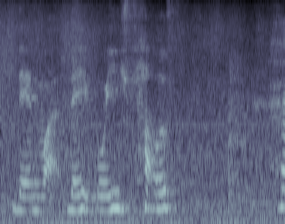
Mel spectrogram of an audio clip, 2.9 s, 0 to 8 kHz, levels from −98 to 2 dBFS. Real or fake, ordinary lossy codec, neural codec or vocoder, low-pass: real; none; none; none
